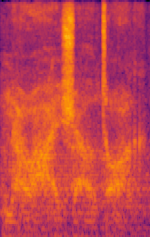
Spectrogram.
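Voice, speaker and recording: A man voicing a vast ancient hive-mind monster in a video game, ominous and wise, speaking in slow, grandiose oratory. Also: very deep voice, completely flat delivery, very noisy, full character voice. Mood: ominous, commanding. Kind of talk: video game cutscene acting. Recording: echoing voice under loud music.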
